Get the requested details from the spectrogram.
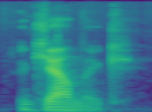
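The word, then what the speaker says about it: ceannaigh: And similarly here, I say ceannig rather than an ceannig.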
